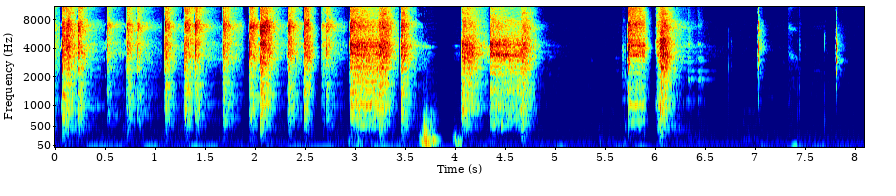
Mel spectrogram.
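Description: Drum-kit hi-hat played with sticks: a quick run of short, crisp closed strokes, then a few longer open sizzles, with one brief low thump among them, thinning to a few light taps near the end.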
